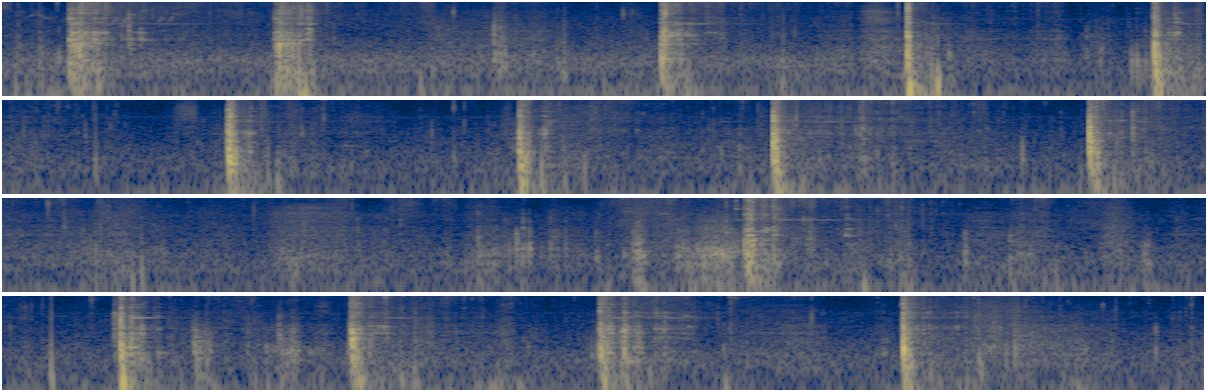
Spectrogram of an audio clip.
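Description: Steel hoe blade chopping into tree roots and packed dirt. A sharp chop about once a second, around fifteen strikes, with a pause of a few seconds near the middle.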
